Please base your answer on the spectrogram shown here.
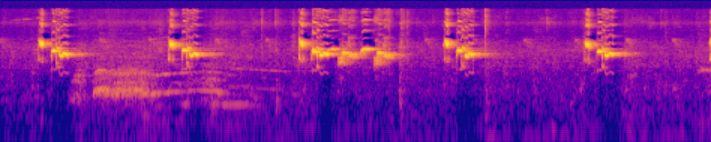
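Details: Morning song of a sooty-headed bulbul, sung vigorously while calling rivals. Five short liquid phrases come about every two seconds, each sliding downward. A lower drawn-out warbling sound runs briefly behind the first two phrases.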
